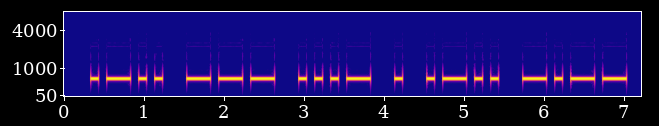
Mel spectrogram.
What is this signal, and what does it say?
Morse code, heard as a keyed tone, about 12 wpm, 650 Hz. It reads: LOVELY
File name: 01-Chapter-01 12 WPM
